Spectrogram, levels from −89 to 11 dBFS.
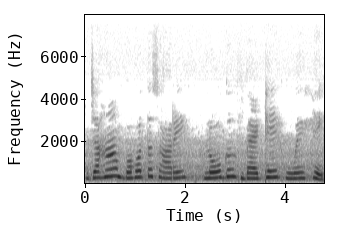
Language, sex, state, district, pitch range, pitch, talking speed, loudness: Hindi, female, Madhya Pradesh, Dhar, 255-305 Hz, 280 Hz, 90 wpm, -13 LUFS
